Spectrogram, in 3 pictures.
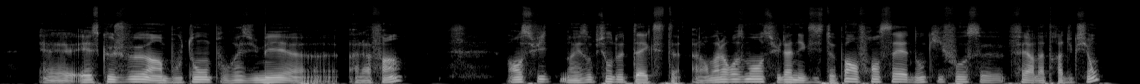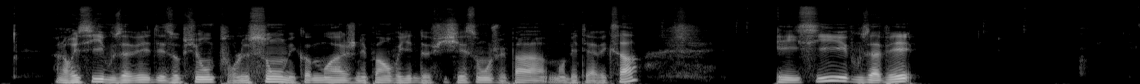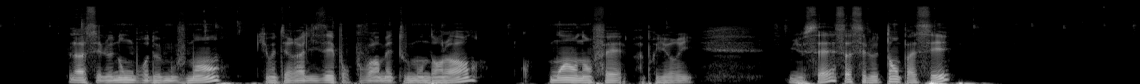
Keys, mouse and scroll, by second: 5.1 click, 5.8 scroll down 2, 6.6 click, 8.3 click, 9.5 click, 11.8 scroll down 2, 14.5 scroll down 2, 16.6-17.0 scroll up 2, 17.9 click, 18.7 click, 19.4 click, 20.2 scroll down 1, 21.1 click, 22.3-29.4 typing, 30.6 click, 31.7 click, 32.5-34.2 typing.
